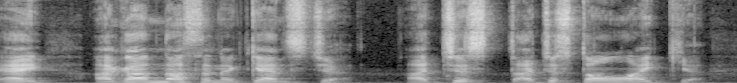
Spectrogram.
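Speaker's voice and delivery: loud, plain, stock New York accent. Showing off accents they can do, the speaker switches to a typical New York accent. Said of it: "typical New York".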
